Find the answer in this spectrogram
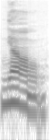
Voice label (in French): "niao4", chinois; Cours-de-Chinois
